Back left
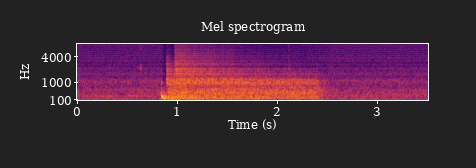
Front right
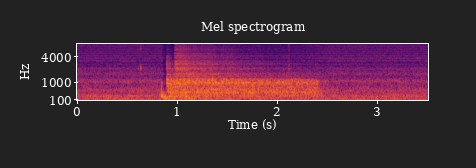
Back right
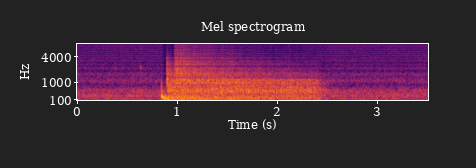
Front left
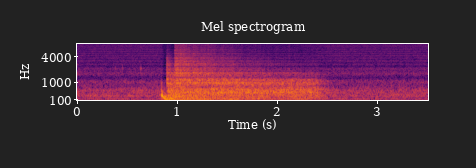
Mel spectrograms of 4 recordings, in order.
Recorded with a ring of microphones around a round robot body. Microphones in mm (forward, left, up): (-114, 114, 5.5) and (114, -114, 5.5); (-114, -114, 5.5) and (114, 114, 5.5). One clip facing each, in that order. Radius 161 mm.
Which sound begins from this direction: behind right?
An explosion, at 0.8 s.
